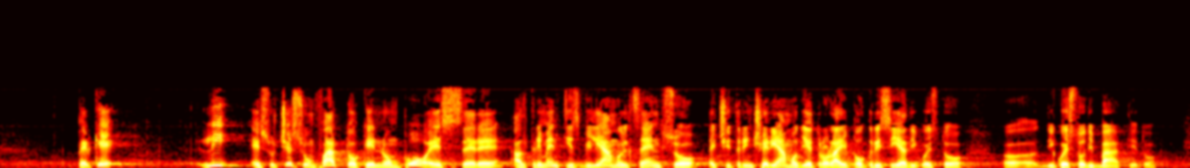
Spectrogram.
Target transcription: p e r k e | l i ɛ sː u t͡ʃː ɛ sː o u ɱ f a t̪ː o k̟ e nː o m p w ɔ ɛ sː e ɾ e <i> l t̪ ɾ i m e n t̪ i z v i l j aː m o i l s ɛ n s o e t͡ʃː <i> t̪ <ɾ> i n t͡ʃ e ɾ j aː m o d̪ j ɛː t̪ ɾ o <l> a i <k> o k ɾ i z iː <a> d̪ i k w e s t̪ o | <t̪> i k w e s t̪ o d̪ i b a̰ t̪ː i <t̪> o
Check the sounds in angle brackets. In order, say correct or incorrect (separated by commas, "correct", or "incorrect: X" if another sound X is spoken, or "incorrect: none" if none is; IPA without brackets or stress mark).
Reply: incorrect: a, correct, correct, correct, incorrect: p, correct, incorrect: d̪, correct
